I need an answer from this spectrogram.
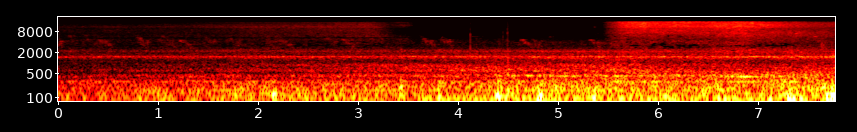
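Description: Renfe Media Distancia multiple-unit train arriving at the platform. Its rumble grows steadily louder as it approaches and runs alongside, and a hiss sets in about two thirds of the way through as the cars pass close by.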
